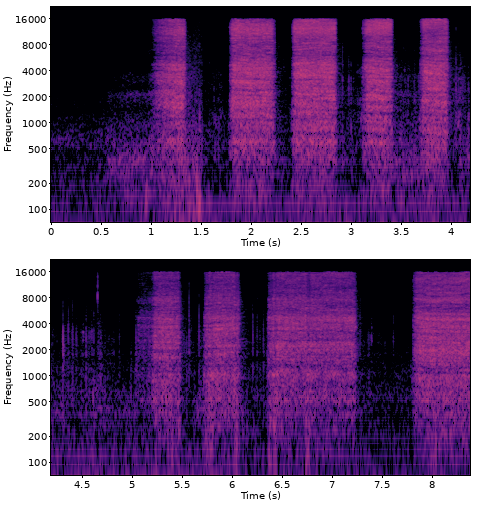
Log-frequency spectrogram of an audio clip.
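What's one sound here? An aerosol can sprays in short hissing bursts.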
